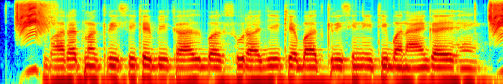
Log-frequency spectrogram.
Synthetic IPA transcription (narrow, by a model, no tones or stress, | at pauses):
bʱaːɾət̪mẽkɾisikebɪkaːsbɐɾsuɾaːd͡ʒikebaːd̪kɾiːsiniːt̪ibɐnaːeɡɐeɦɛ̃ː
